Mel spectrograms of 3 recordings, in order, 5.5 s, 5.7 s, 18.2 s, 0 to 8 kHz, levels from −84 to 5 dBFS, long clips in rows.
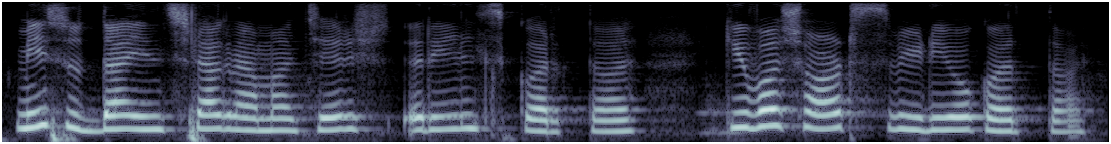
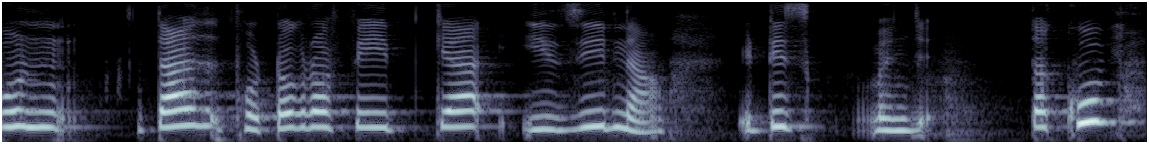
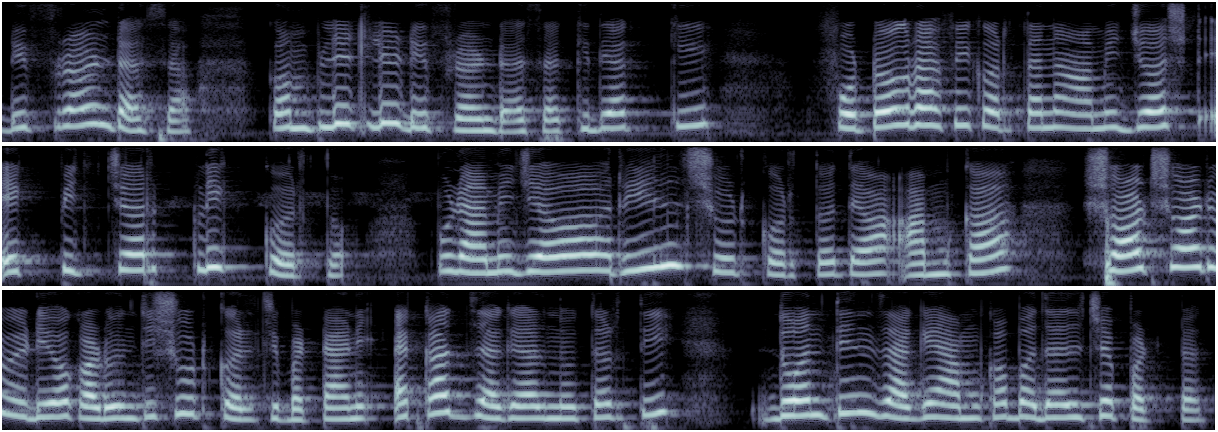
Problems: constant background noise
